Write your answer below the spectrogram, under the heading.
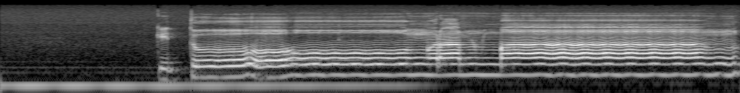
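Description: The low, slowly pulsing hum of a gong kemodhong dies away. About two seconds in, a solo voice begins an unaccompanied Javanese bawa, the sung vocal introduction to a gendhing. It holds long notes with a wavering vibrato and a bend in pitch, pauses briefly near the middle, and stops just before the end.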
